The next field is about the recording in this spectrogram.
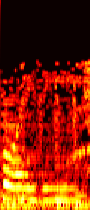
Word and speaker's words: Boise: Lots to see in Boise. But there is no Z in Boise. So if you're from out of town, please get this one thing down. It's really not hard to pronounce.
